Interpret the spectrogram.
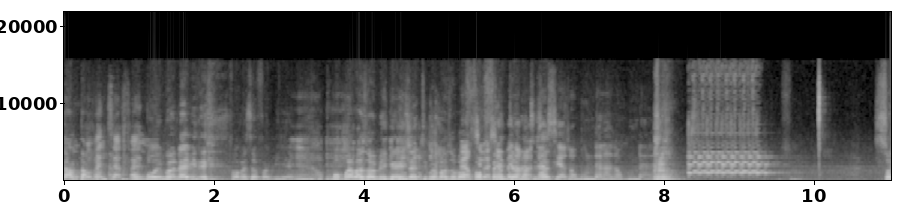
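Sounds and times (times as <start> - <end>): telephone ringing: 8.3 - 9.6.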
